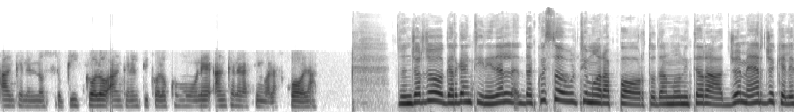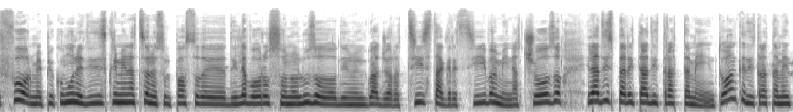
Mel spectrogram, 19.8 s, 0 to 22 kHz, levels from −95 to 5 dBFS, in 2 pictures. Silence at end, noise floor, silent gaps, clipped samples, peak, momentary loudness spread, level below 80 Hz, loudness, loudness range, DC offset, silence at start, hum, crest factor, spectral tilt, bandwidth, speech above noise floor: 0 s; -48 dBFS; none; under 0.1%; -6 dBFS; 12 LU; -70 dBFS; -22 LUFS; 7 LU; under 0.1%; 0 s; none; 16 dB; -5.5 dB/octave; 15.5 kHz; 26 dB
